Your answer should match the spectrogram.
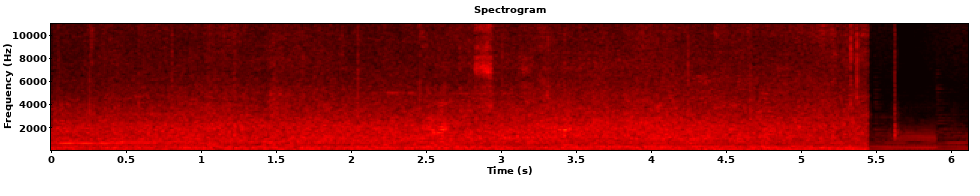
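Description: Steady outdoor city street ambience: a wash of traffic noise and people's voices. About five and a half seconds in it cuts off abruptly, giving way to electronic music with sustained synth tones over a regular beat.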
